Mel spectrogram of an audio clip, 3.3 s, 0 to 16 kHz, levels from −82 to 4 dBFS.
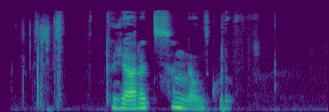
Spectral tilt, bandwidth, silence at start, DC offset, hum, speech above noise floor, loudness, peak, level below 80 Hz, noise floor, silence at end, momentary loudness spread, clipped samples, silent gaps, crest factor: -4.5 dB/octave; 11.5 kHz; 0.35 s; under 0.1%; none; 40 dB; -26 LUFS; -4 dBFS; -60 dBFS; -64 dBFS; 1 s; 18 LU; under 0.1%; none; 24 dB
